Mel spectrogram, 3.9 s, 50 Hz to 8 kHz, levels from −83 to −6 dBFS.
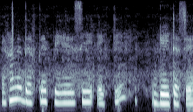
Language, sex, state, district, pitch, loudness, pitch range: Bengali, female, Assam, Hailakandi, 230 Hz, -16 LUFS, 215-255 Hz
